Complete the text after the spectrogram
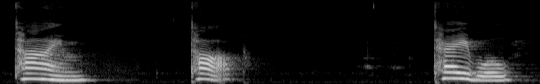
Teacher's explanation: La punta de la lengua bloquea el aire al presionarse contra la cresta alveolar, deteniendo el aire completamente y luego, para liberar el aire, bajo la punta de la lengua. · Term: oclusivas orales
